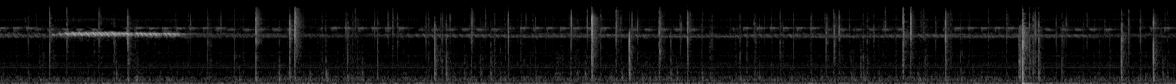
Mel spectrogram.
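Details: Crickets beside a crackling fire on a deck give one loud high buzzy trill near the start. A faint continuous high insect chorus and frequent snapping pops of burning wood follow.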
